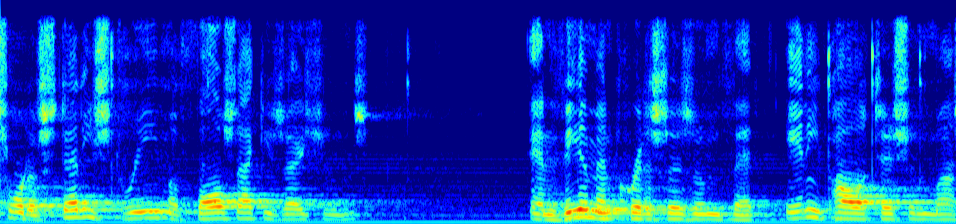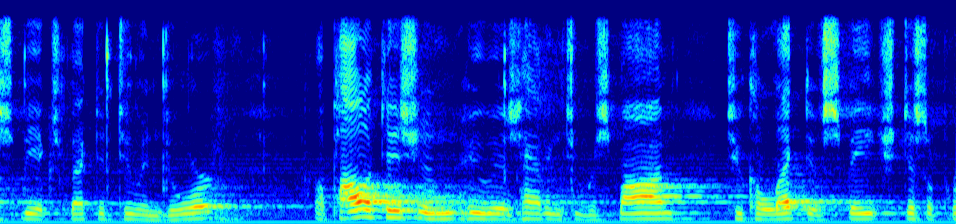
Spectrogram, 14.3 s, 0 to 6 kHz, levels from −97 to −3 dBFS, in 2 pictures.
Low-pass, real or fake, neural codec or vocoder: 5.4 kHz; real; none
